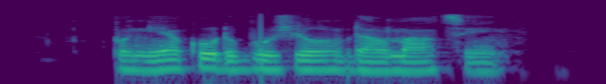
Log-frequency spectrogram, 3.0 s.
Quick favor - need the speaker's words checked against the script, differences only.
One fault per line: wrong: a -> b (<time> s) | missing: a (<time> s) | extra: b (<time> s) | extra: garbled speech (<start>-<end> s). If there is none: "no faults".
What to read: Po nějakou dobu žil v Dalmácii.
no faults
